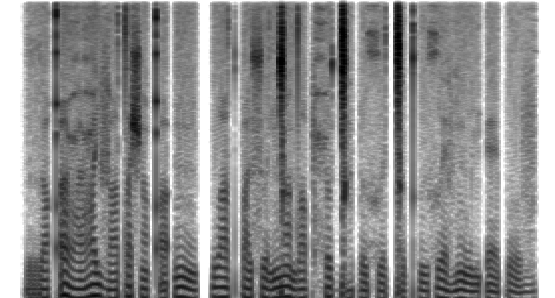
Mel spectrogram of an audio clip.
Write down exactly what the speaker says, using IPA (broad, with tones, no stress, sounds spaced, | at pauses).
r o˩˧ qʼ y˥˩ ʕ ə˩˧ ʕ i˥˩ v ɛ˩˧ tˤ ə˥˩ ʃ õ˧˩˧ qʼ o˩˧ ʔ ũ˥˩ | w y˧˩˧ tˤ p i˩˧ sʷ ɛ˧˩˧ ŋ͡ǀ ũ˥˩ dˤ a˥˩ p ħ u˥˩ ɡ͡ǀ a˥˩ p ə˩˧ xʷ ɛ˩˧ ǀ ə˩˧ kʷʰ i˩˧ xʷ ɛ˥˩ v ũ˥˩ w i˩˧ ʔ ɛ˧˩˧ p o˧˩˧ v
